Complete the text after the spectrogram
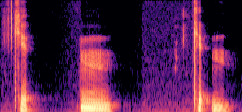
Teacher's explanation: kit you don't release and you fall to an N kit when you make the stop T the tongue is up almost in the end position so you don't have to change much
